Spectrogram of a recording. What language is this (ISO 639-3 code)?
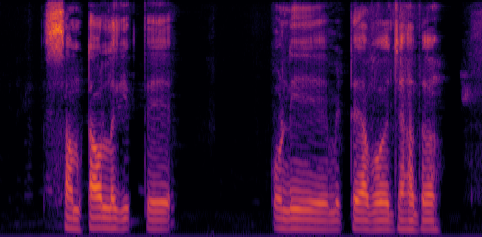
sat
